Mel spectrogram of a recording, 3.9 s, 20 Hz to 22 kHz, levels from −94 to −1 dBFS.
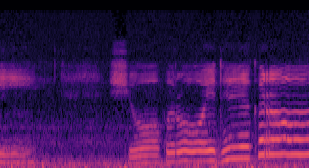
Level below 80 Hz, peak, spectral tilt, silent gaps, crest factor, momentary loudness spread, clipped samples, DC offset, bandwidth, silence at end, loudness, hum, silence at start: -50 dBFS; -22 dBFS; -5.5 dB/octave; none; 14 dB; 17 LU; under 0.1%; under 0.1%; 16.5 kHz; 0 s; -37 LUFS; none; 0 s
